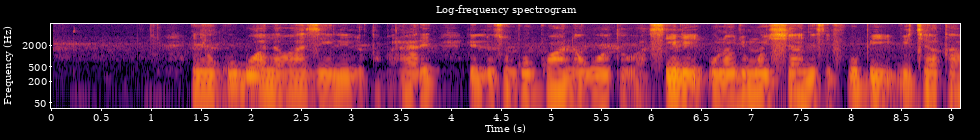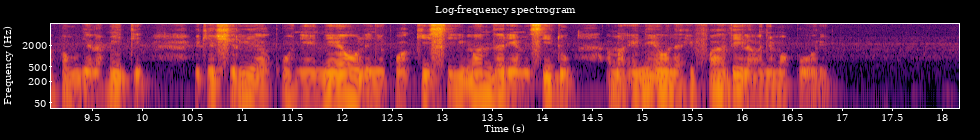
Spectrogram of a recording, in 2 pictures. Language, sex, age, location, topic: Swahili, male, 25-35, Dar es Salaam, agriculture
